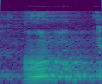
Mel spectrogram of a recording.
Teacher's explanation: ہا اقصی حلق سے ادا ہوگا، میم میں ہونٹ بند ہو جائیں گے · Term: اظہار شفیہ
